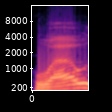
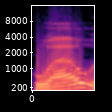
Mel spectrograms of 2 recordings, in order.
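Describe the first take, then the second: No difference in how they are said.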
